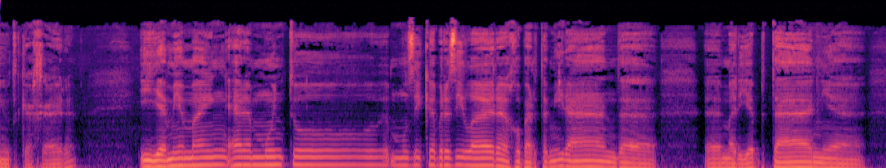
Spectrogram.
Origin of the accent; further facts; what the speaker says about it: Angola; also born or lived in London; now in Portugal; porque eu cresci em Angola, né?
